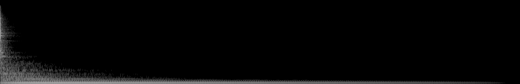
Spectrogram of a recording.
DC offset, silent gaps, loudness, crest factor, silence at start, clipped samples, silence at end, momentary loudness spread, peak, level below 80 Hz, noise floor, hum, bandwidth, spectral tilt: under 0.1%; none; -35 LUFS; 32 dB; 0 s; under 0.1%; 0.65 s; 21 LU; -2 dBFS; -36 dBFS; -63 dBFS; none; 9.4 kHz; -6 dB/octave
